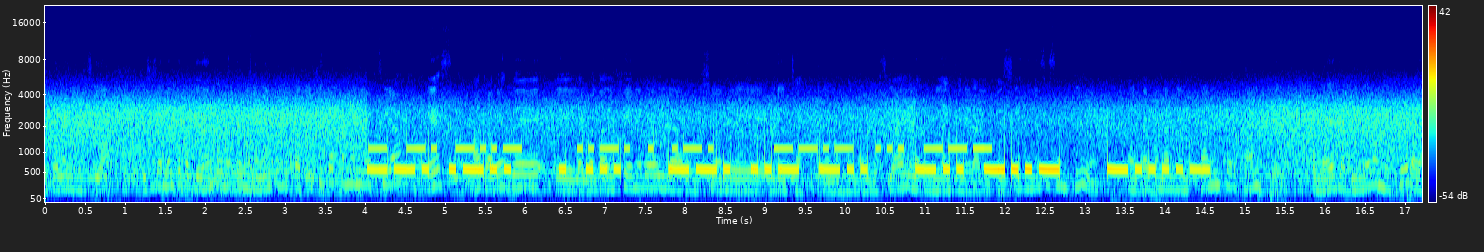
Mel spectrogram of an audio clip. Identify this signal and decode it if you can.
Morse code, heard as two keyed tones, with radio static. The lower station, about 14 wpm, 550 Hz: GL ES GUD DX -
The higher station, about 17 wpm, 1130 Hz: TNX FER QSO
